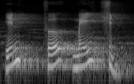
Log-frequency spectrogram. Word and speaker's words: information: So among the 4, the syllable is uttered with more force. It is said to be in a longer way. It takes extra force. We are emphasizing the particular, so that's why we put a stress mark on the third syllable.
